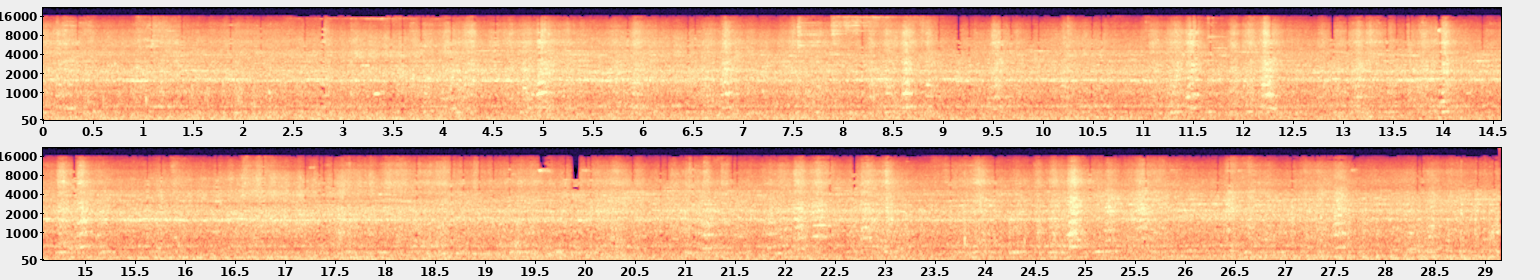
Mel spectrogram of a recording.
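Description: Loaded covered hopper cars of a unit grain train rolling past close by at track speed: a steady rumble with the wheels clicking over rail joints.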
